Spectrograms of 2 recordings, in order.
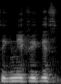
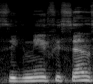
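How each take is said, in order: First: The c before -ance sounds like k. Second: The c before -ance sounds like s. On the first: The speaker calls it right. "सी को हमने यहाँ पे क्या पढ़ा है, क" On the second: The speaker calls it wrong. "वो क होगा ही नहीं"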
